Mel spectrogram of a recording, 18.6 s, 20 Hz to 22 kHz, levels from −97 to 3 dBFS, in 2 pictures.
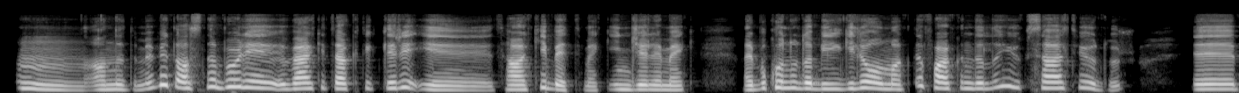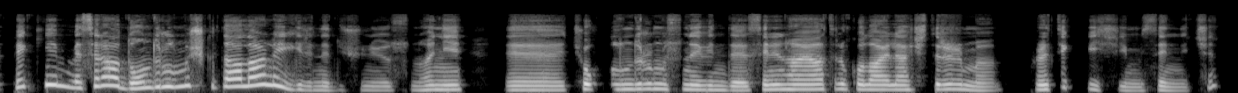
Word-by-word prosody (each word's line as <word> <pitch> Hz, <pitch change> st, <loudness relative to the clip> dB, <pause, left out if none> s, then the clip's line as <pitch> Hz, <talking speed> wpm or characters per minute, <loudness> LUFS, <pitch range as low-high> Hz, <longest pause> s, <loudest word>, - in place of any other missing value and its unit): Hımm, 190 Hz, -8 st, -1 dB
anladım. 190 Hz, +2 st, -2 dB
Evet, 335 Hz, +9 st, +2 dB
aslında, 265 Hz, +3 st, +2 dB
böyle, 305 Hz, -1 st, +4 dB, 0.2 s
eee, 205 Hz, 0 st, +1 dB
belki 235 Hz, +2 st, +4 dB
taktikleri, 235 Hz, +3 st, +1 dB
iii, 170 Hz, -6 st, -2 dB
takip 195 Hz, -, +1 dB
etmek, 165 Hz, -3 st, -3 dB
incelemek, 190 Hz, -2 st, 0 dB, 0.3 s
hani, 185 Hz, +1 st, -1 dB
bu -, -, 0 dB
konuda 255 Hz, -4 st, +3 dB
bilgili 220 Hz, +3 st, 0 dB
olmak 215 Hz, -, +2 dB
da -, -, 0 dB
farkındalığı 240 Hz, -2 st, +2 dB
yükseltiyordur. 250 Hz, -, -1 dB, 0.5 s
Eee, 205 Hz, 0 st, +3 dB
peki, 370 Hz, +6 st, 0 dB
mesela 330 Hz, +3 st, +1 dB
dondurulmuş 305 Hz, +8 st, +1 dB
gıdalarla 350 Hz, +5 st, +3 dB
ilgili 195 Hz, -, -4 dB
ne 160 Hz, -1 st, -9 dB
düşünüyorsun? 165 Hz, 0 st, -15 dB
Hani, 190 Hz, +2 st, -2 dB, 0.3 s
eee, 175 Hz, 0 st, -3 dB
çok 210 Hz, +3 st, -1 dB
bulundurur 210 Hz, +1 st, -2 dB
musun 205 Hz, -2 st, -5 dB
evinde? 175 Hz, -4 st, -2 dB
Senin 195 Hz, +4 st, -1 dB
hayatını 200 Hz, +1 st, +1 dB
kolaylaştırır 195 Hz, +1 st, -1 dB
mı? 155 Hz, -4 st, -6 dB, 0.2 s
Pratik 195 Hz, +9 st, -5 dB
bir 195 Hz, -, -8 dB
şey 160 Hz, -1 st, -14 dB
mi 145 Hz, -1 st, -13 dB
senin 150 Hz, -1 st, -7 dB
için? 205 Hz, -, -15 dB
205 Hz, 140 wpm, -22 LUFS, 180-245 Hz, 0.5 s, böyle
